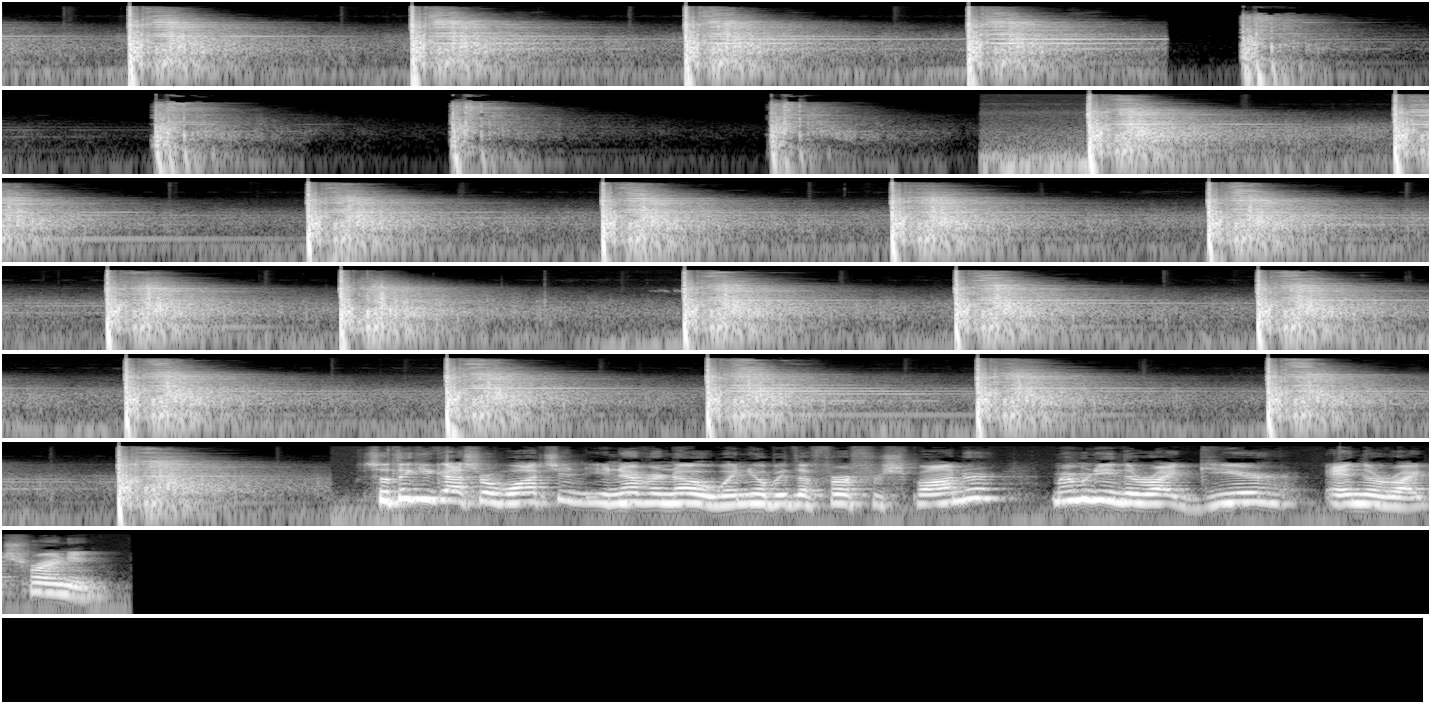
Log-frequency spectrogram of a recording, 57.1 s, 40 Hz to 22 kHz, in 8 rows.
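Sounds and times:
metallic clangs ringing: 0:00.0 - 0:07.1, 0:12.9 - 0:17.0, 0:25.2 - 0:30.2, 0:30.8 - 0:37.2
low hum: 0:12.0 - 0:37.7.

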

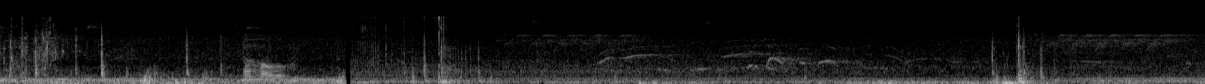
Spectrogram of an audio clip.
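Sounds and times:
low background rumble: 0:00.0 - 0:12.0
birds chirping: 0:04.4 - 0:12.0.

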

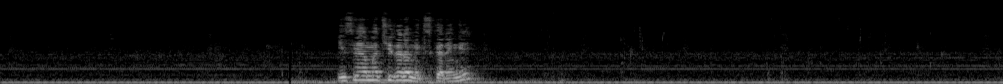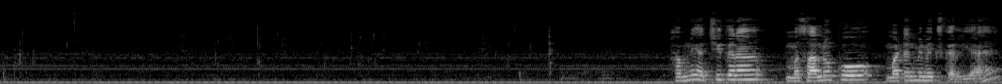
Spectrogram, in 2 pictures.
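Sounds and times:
spatula stirring wet food: 0:00.0 - 0:15.6
steady low hum: 0:00.0 - 0:20.0.

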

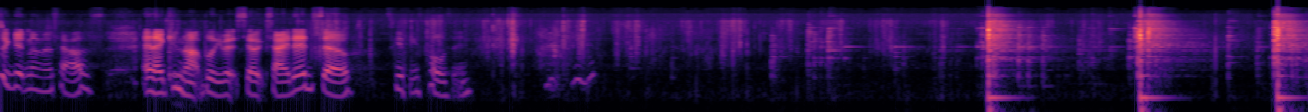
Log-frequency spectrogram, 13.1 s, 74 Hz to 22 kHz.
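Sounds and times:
pole ringing clanks: 0:07.7 - 0:13.0.

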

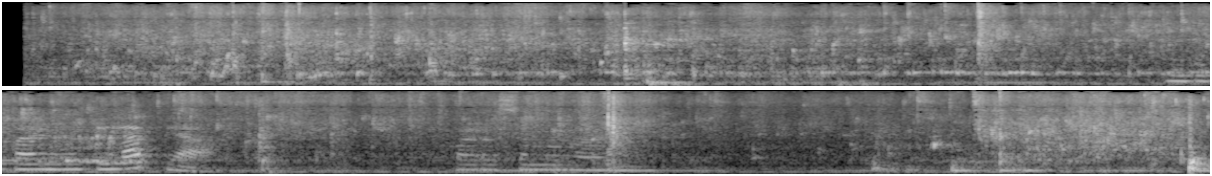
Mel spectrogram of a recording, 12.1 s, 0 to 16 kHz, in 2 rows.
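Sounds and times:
water splashing over a pot: 0:00.1 - 0:12.0
faucet running into a steel sink: 0:00.2 - 0:07.1.

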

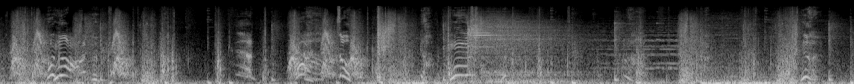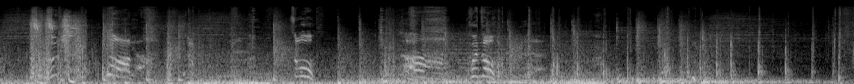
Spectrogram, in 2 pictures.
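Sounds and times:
people shouting and grunting: 0:00.0 - 0:15.7
dramatic action music: 0:00.0 - 0:16.7
punches and thuds: 0:00.1 - 0:10.5.

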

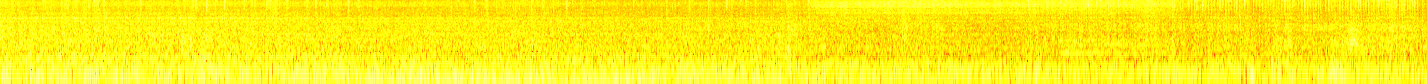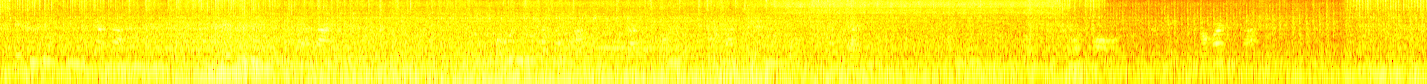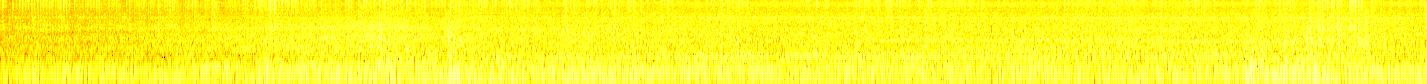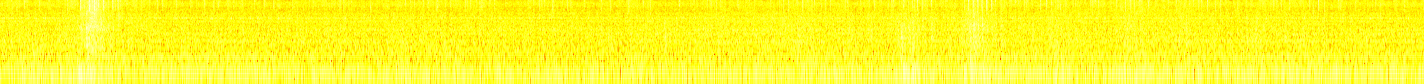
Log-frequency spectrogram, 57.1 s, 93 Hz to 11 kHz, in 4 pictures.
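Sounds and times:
diesel bus engine: 0:00.0 - 0:57.0.

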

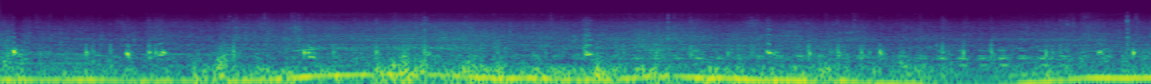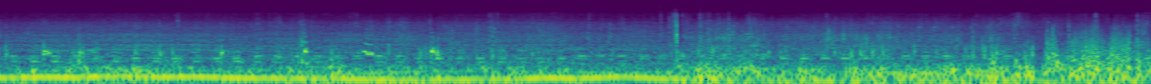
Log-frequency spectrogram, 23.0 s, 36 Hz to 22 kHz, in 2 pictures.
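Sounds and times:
vehicle engine rumbling: 0:00.0 - 0:23.0.

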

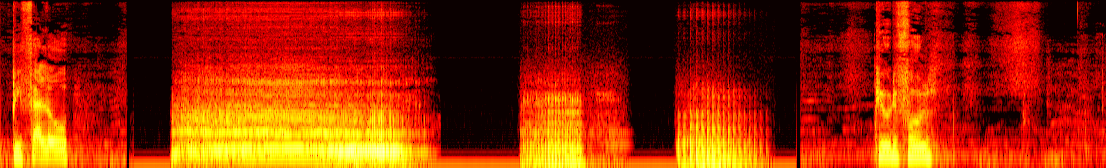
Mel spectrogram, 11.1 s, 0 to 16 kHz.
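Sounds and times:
water buffalo bellowing: 0:01.7 - 0:04.4.

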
